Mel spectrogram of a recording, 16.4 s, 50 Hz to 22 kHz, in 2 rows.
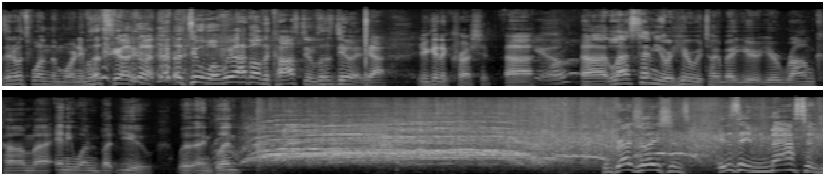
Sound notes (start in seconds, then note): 10.5 cheers and applause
